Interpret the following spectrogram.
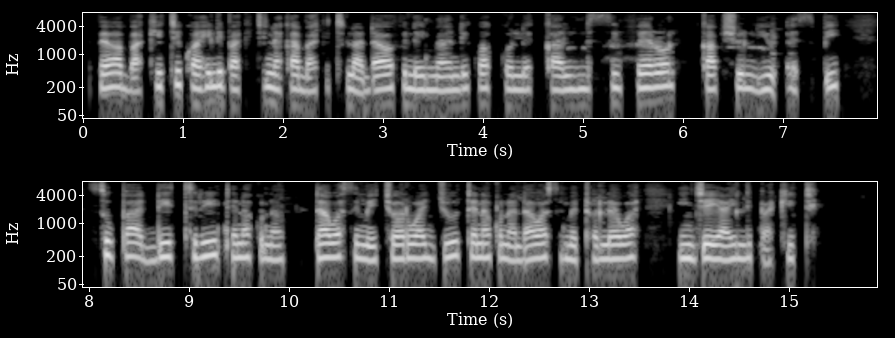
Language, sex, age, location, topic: Swahili, female, 25-35, Nakuru, health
